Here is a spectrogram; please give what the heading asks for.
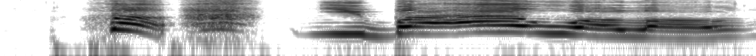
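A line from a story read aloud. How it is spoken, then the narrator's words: Sobbing girlfriend. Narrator (Chinese): 女朋友哭哭啼啼的说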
